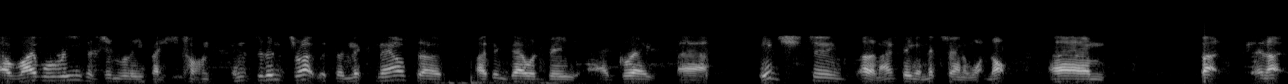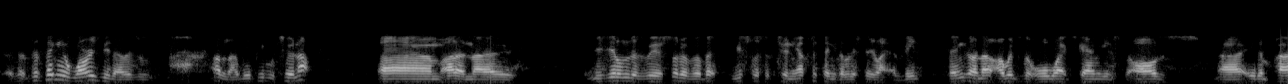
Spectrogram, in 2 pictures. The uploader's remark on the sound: hits the phone and text line to see what listeners have to say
